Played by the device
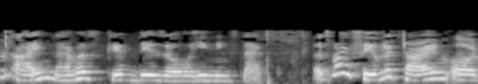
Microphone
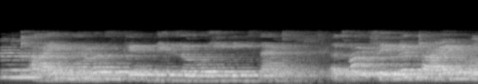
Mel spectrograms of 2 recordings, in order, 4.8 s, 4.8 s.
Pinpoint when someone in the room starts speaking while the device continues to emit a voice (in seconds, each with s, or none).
none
